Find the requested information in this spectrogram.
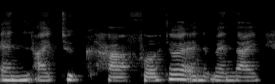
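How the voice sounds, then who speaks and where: Somewhat breathy, a woman speaks with a non-native accent and fairly even intonation. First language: not English. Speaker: photographer. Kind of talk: interview answer. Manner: hesitant, many fillers.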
